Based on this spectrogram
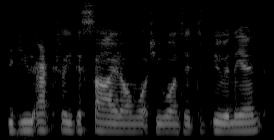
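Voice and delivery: ordinary talk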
